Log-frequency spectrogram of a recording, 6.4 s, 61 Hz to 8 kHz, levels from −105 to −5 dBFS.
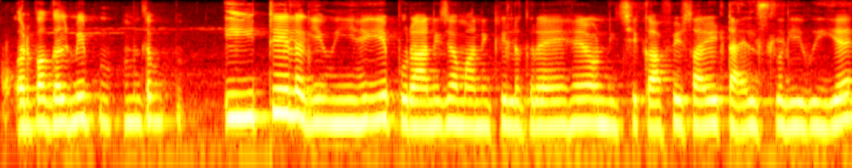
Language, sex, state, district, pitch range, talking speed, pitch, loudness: Hindi, female, Uttarakhand, Tehri Garhwal, 210-230 Hz, 235 wpm, 220 Hz, -17 LUFS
